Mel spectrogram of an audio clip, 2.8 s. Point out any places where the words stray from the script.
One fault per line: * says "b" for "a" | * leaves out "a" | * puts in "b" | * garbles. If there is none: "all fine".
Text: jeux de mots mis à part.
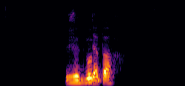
* leaves out "mis"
